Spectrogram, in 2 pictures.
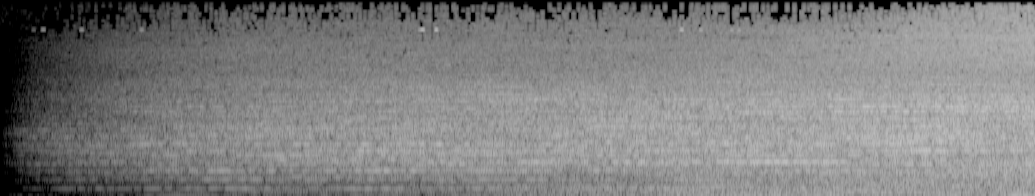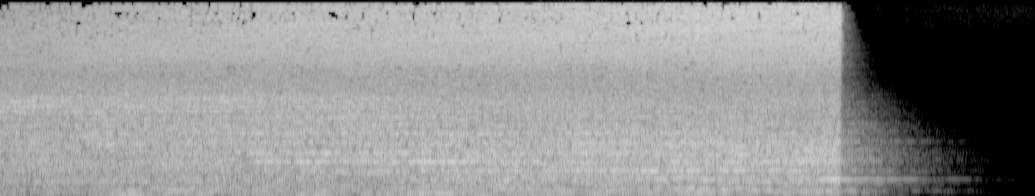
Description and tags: An epic cinematic rise made from a sound effect in FL Studio. I brought the sound into Audacity and added paulstretch and a bit of reverb to make it sound massive.
;) Thank you!
Ambiance, Ambience, Ambient, Atmosphere, Awesome, Cinematic, Dramatic, Epic, Film, Hit, Incredible, Loud, Movie, Reverb, Rise, Scary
